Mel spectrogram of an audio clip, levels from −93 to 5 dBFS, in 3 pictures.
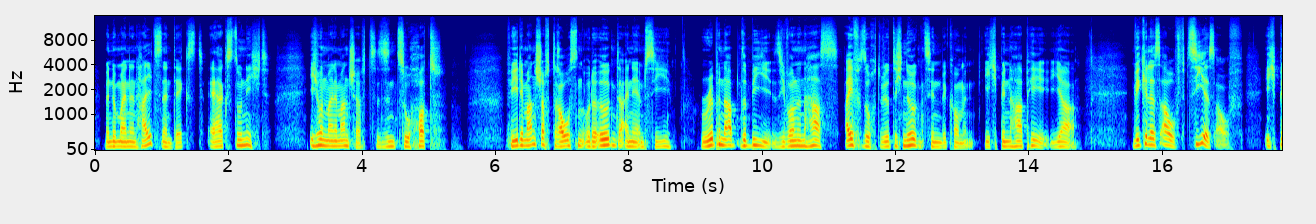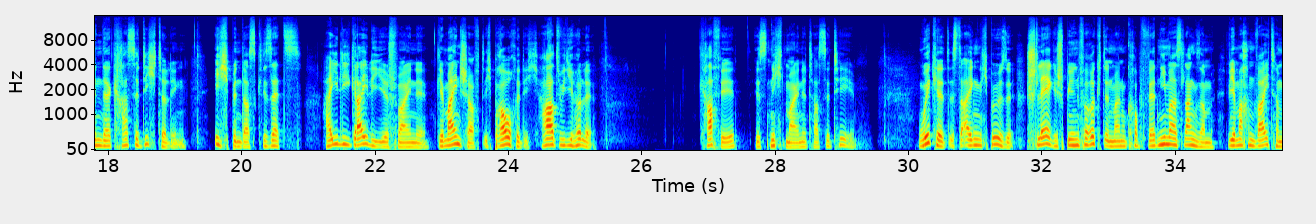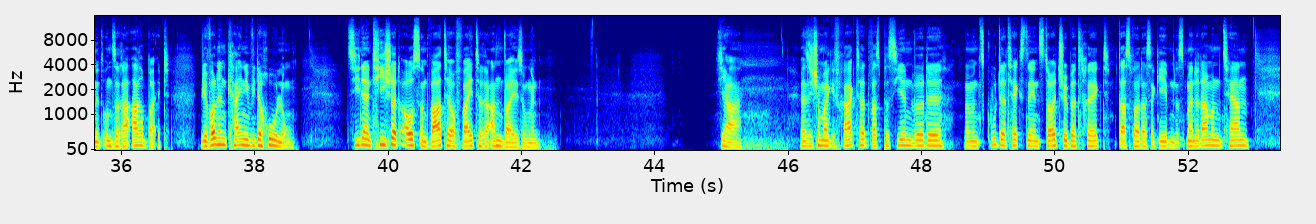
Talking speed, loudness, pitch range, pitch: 145 wpm, -22 LUFS, 125-160 Hz, 140 Hz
